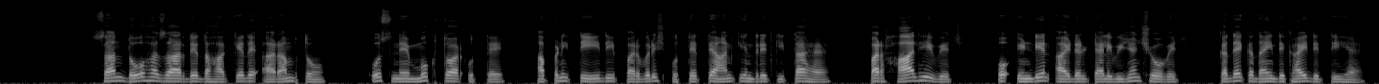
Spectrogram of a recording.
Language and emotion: Punjabi, neutral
